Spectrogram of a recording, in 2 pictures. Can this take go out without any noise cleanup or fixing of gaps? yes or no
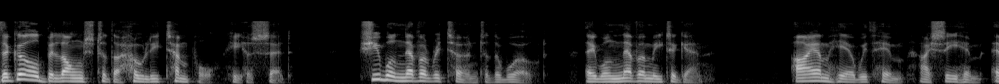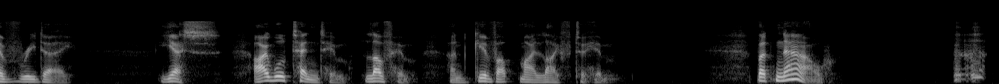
no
